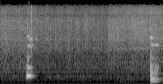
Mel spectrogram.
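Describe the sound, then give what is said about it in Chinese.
Oil sizzles in a pan as eggplant is added, a faint, steady frying hiss broken by two brief, louder bursts near the start and the end. “滋滋滋的声音，是油在滋滋滋的声音。茄子倒进去吧，”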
